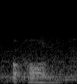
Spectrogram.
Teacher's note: Can the second vowel be darker in the British? Yeah. Upon.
